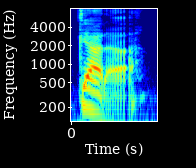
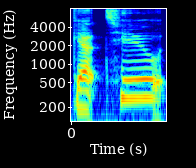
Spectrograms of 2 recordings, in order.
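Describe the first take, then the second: First: The word 'to' is reduced and blended into 'getta'. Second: The word 'to' is pronounced fully and clearly. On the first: The speaker calls it wrong. "it's getta. Like getta is not a word" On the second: The speaker calls it right. "instead of get to"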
